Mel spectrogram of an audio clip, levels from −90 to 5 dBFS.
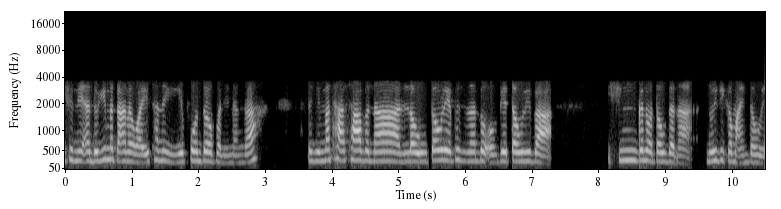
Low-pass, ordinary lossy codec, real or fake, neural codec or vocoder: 3.6 kHz; none; real; none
